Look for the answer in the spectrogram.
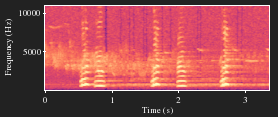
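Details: Whooper swans with young in the wild at Tāši, Latvia, 15 May 2024, giving bright, bugling honks in quick pairs, five notes in about three seconds, ringing and harmonic, above a low continuous hum.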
